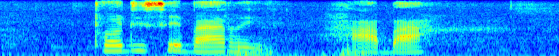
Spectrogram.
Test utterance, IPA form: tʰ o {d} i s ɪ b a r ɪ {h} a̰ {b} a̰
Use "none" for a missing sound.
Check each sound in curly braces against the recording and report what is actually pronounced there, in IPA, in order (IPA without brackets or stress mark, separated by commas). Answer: d, h, b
